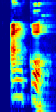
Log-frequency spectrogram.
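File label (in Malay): "angkuh", Malay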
